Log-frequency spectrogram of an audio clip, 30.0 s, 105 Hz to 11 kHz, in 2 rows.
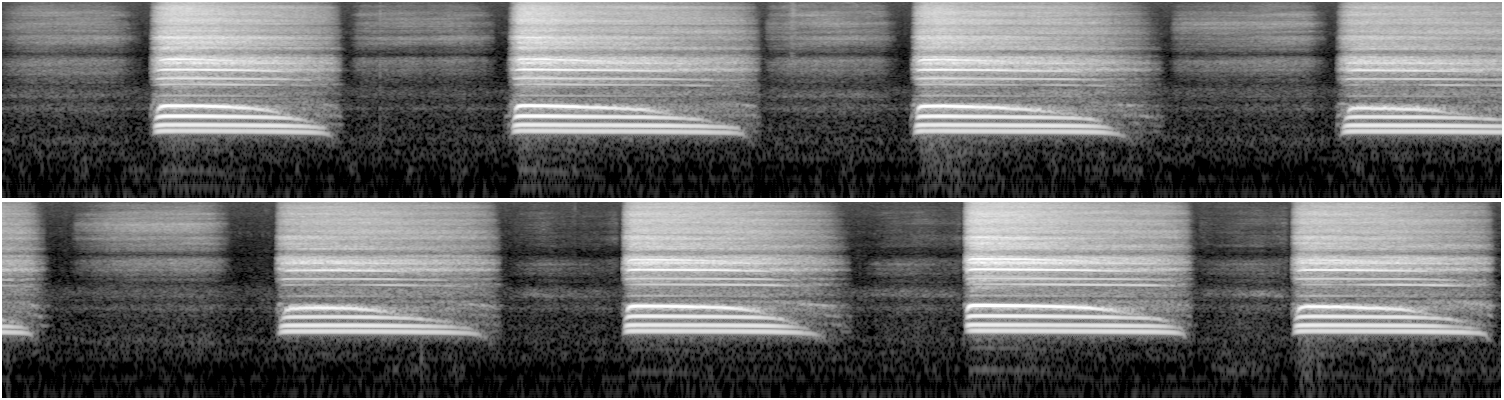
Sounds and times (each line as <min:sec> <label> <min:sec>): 0:01.5 train whistle snoring 0:03.4
0:05.1 train whistle snoring 0:07.6
0:09.1 train whistle snoring 0:11.6
0:13.4 train whistle snoring 0:15.5
0:17.8 train whistle snoring 0:20.0
0:21.2 train whistle snoring 0:23.5
0:24.6 train whistle snoring 0:27.0
0:27.8 train whistle snoring 0:29.9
